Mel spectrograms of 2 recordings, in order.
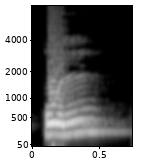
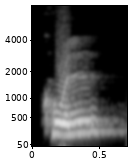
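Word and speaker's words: قل: Qaf, when we pronounce it in a heavy manner, as in qul, qul means say. If we pronounce qaf in a light manner to make it sound like a kaf, kul, kul, this changes the meaning from say to eat.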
